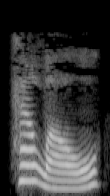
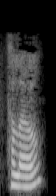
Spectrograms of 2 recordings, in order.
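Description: First: Drawn-out mock American accent, rising; mimicked American accent. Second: Said in the usual way. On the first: A narrator's reading. Noah echoes her phone greeting in mock American accent. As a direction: imitate her American accent, stretching the word. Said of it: "mimicking my American accent".

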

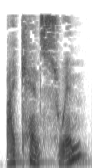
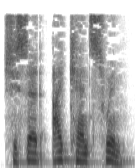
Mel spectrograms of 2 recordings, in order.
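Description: First: Slow echo, rising sharply on "swim"; stunned questioning echo with "swim" rising; disbelieving question. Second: Higher-pitched, falling statement; agitated, raised-pitch statement; upset report. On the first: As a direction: repeat it slowly as a question, lifting "swim". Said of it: "Jundo asked". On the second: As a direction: report it in distress, falling at the end. Gil reports the victim's words. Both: A narrator's reading.

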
